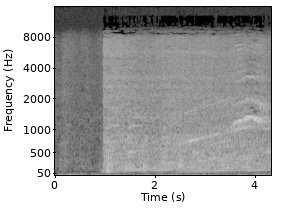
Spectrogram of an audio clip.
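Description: A car engine runs as a car pulls away.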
